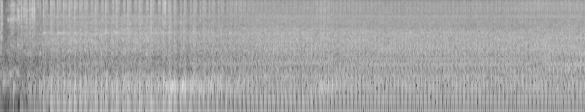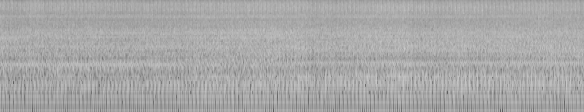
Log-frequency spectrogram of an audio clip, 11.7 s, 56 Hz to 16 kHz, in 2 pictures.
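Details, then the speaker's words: Briggs & Stratton engine on a Time Cutter Z480 mower that wouldn't start, with spark and valves checked OK, after replacing the flywheel key, shroud off: brief crank, then a steady even drone with no misses; running fine. "Okay, all is good. I wanted to check for oil leaks here while I had the cover off."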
